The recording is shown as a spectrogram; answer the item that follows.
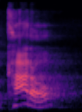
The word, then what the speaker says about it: caro: So caro without the rev is expensive.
